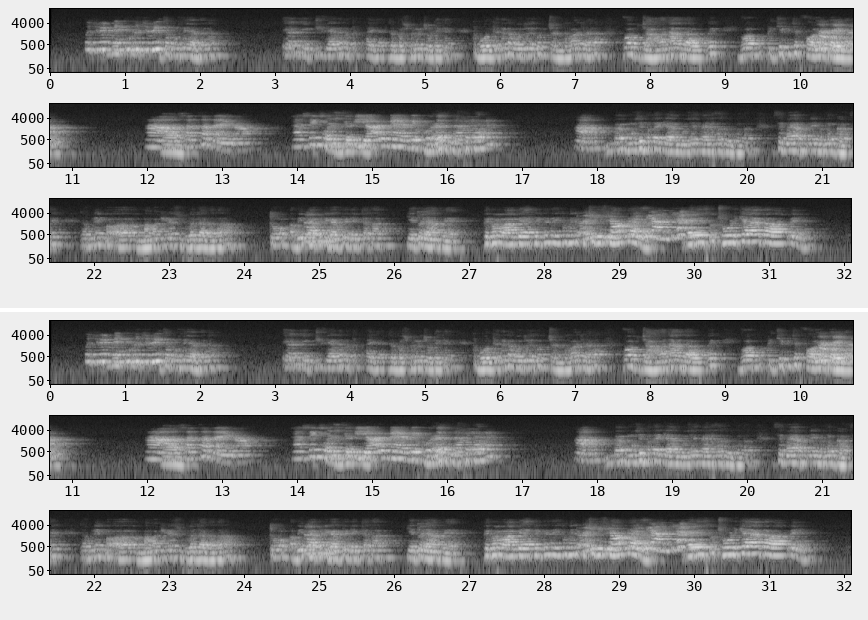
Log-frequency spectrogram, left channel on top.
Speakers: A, on the right (about 50°); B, on the left (about 70°).
A: कुछ भी
B: मतलब
A: मिथ
B: कुछ
A: कुछ भी
B: अच्छा मुझे याद है ना ए,
A: हाँ,
B: एक चीज याद है पता है क्या जब बचपन में छोटे थे तो बोलते थे ना वो तो देखो चंद्रमा जो है ना वो आप जहां जहां जाओगे वो आपको पीछे पीछे फॉलो
A: साथ साथ
B: करेगा
A: आएगा
B: वो
A: हाँ
B: हाँ
A: साथ साथ आएगा ऐसे
B: <laughs>
A: ही सोचती
B: हाँ एग्जैक्टली
A: थी यार
B: exactly.
A: मैं मेरे
B: मतलब
A: को लगता
B: मैं सोचता
A: है
B: था
A: हाँ
B: मैं, मुझे पता है क्या है मुझे मैं ऐसा सोचता था जैसे मैं अपने मतलब घर से तो अपने अ, मामा के घर सूरत जाता था ना तो अभी
A: हाँ
B: मैं अपने घर पे देखता था कि ये तो यहाँ पे है फिर मैं वहां के जाते देखता था ये तो मेरे
A: यार
B: पीछे
A: ये
B: पीछे
A: यहाँ
B: यहाँ पे
A: कैसे
B: आ गया
A: आ गया
B: मैं तो इसको छोड़ के आया था वहां पे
